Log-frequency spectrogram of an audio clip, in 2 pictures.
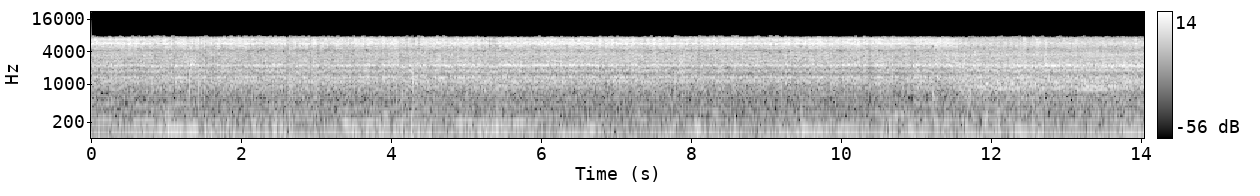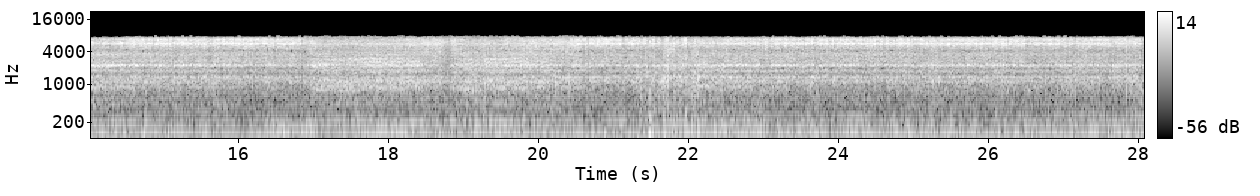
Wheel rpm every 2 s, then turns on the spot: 110, 120, 120, 120, 110, 120, 110, 120, 120, 110, 110, 120, 120, 120.
none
